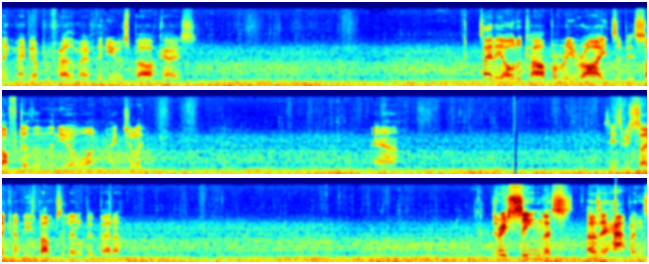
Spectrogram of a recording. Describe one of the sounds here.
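A car engine hums steadily with road noise inside the cabin.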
